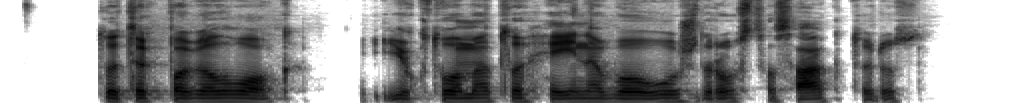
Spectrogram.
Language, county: Lithuanian, Kaunas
